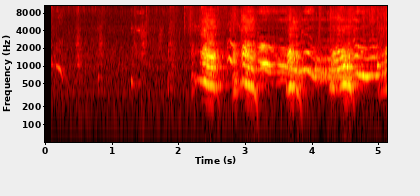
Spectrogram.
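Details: Several dogs, a cocker-hound, a Basset and a corgi, playing chase; after two quiet seconds a burst of high whining, yelping barks with falling, wavering tones, overlapping and continuous to the end.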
